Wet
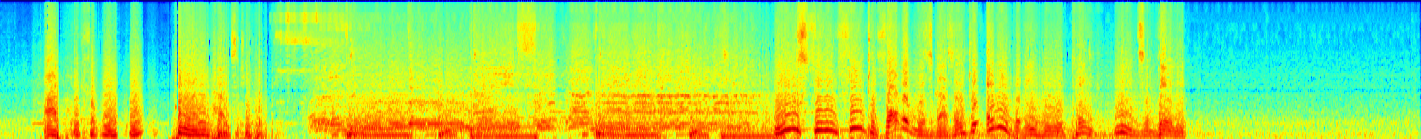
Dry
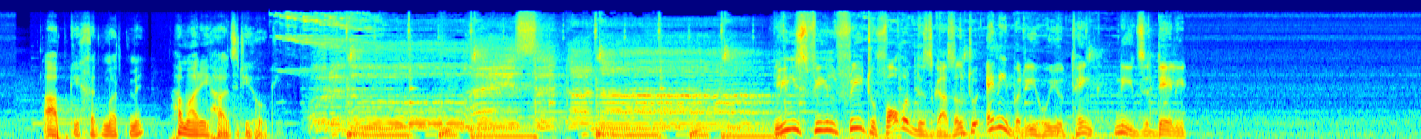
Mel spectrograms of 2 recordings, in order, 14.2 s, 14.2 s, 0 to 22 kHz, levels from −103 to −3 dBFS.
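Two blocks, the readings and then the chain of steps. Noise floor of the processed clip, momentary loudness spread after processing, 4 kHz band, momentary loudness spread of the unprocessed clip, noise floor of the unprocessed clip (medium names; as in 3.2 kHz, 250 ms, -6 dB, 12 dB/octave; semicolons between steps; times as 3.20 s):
-39 dBFS, 7 LU, +11.5 dB, 7 LU, -54 dBFS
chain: square wave that keeps the level; band-stop 1.7 kHz, Q 9.4; in parallel at 0 dB: compression 6:1, threshold -33 dBFS, peak gain reduction 17 dB; on the sum: delay 176 ms -20.5 dB; trim +5 dB; Opus 16 kbps 48 kHz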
